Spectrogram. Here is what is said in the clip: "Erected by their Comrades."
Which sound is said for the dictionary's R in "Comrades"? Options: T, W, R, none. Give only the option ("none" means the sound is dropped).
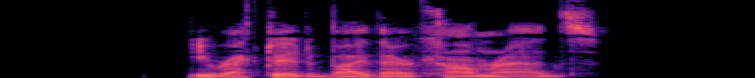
R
